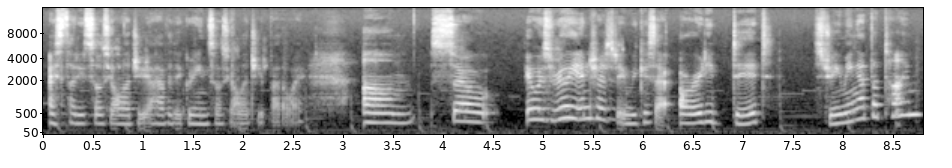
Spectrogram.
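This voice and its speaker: Soft-spoken high-voiced young woman. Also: vocal fry, faint music behind. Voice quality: soft, quiet voice. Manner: slow, rambling, many ums. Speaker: streamer. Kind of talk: soft-spoken livestream chat. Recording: distant from mic.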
